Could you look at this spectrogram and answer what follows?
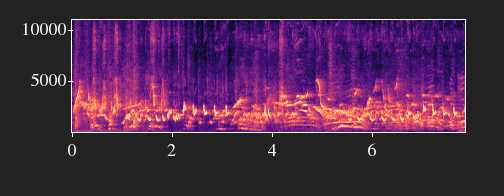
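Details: Murai batu, the white-rumped shama, delivering a continuous, loud, highly varied song of fast whistles, trills and slurred warbles, notes tumbling and jumping in pitch without pause for about eight seconds.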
